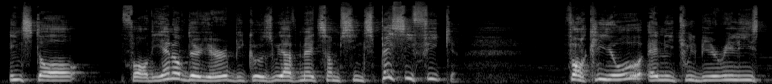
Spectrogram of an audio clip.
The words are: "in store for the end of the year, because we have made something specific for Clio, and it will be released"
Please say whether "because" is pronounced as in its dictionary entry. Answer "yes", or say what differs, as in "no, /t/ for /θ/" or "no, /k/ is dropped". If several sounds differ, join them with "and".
yes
